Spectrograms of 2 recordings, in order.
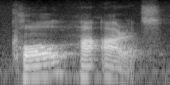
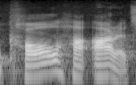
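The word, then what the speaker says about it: כָּל־הָאָרֶץ: what did you hear call haarets atouf not call it's not called it's not ah it's not a comments it is a comments in a closed unaccented syllable okay because when you have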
